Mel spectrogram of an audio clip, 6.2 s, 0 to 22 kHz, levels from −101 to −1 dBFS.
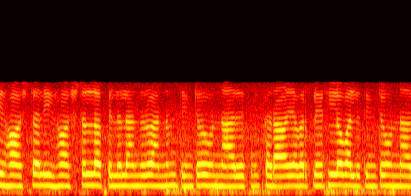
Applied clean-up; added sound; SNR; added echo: none; none; none; none.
